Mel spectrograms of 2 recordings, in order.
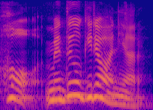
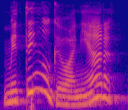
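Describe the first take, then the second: First: A sighing, put-upon grumble about the shower; whiny complaint. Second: "¿me tengo que bañar?" asked with a rising end; reframed as a question. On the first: Showing a complaint as an example, mildly whiny. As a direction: moan about the chore with a falling end. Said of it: "Ya salió la queja". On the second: Showing the reframed question, rising and curious. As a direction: turn the chore into an open question, tune up. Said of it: "Imagínate de preguntarme". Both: Shown as a demonstration.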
